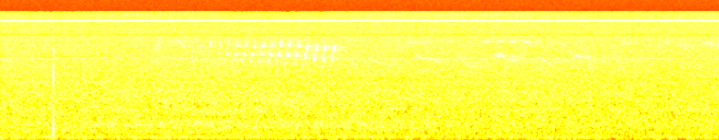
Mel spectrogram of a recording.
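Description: Distant metre-gauge train rolling past, a steady low rumble. High chirping trills come and go at intervals, and there is one sharp click about half a second in.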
